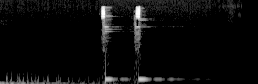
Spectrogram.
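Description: A short electronic menu tone blips twice.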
